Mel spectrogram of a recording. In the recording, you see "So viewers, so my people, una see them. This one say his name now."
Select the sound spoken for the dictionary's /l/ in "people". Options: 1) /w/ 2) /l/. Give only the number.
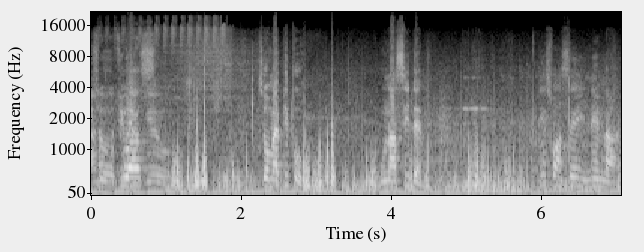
1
